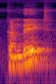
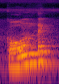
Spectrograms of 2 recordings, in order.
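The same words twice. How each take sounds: First: The stress is on the second syllable. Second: The stress is on the first syllable. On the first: It is used as a verb. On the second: It is used as a noun. "conduct is a noun"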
